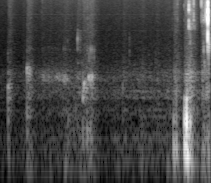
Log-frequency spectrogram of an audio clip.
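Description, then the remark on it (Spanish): Quiet mouth sounds of someone sipping coffee: a few faint slurps and lip noises, then a louder wet gulp and swallow at the end, with no talking. “Traguito de café.”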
